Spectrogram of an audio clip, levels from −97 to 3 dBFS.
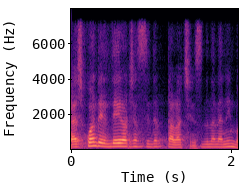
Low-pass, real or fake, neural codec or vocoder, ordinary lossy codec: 7.2 kHz; fake; codec, 16 kHz in and 24 kHz out, 0.9 kbps, LongCat-Audio-Codec, four codebook decoder; none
